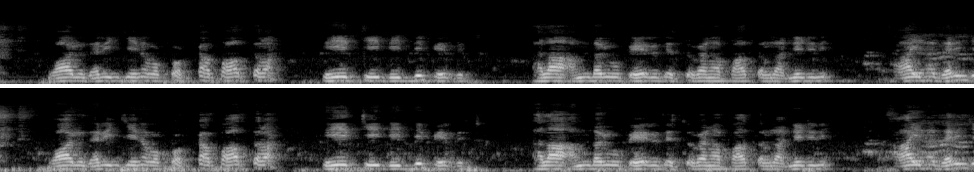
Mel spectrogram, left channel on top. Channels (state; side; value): normal; both; correlation 0.53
